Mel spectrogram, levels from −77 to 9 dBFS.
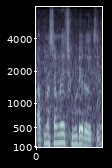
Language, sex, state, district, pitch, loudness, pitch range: Bengali, female, West Bengal, North 24 Parganas, 160 Hz, -14 LUFS, 130-175 Hz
